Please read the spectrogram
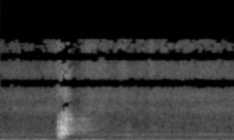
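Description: A wire fox terrier gives a single short, sharp bark about half a second in while playing with another terrier.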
